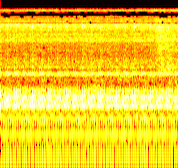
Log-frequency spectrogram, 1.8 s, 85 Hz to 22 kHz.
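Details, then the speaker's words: Steady, loud motor hum and buzzing of an Otica ONEB-2 portable compressor nebulizer running after being switched on. "now there is one switch on the back side you have to switch it on on this side machine machine has started coming you just need to rotate this rotator the slow side"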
